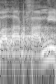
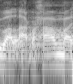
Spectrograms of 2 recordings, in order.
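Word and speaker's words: وَالْأَرْحَامَ: majrur min giriadatil jarri yaitu wal arhami diatafkan pada bihi tanpa mengulang huruf jar. Tapi jumhur tentu lebih keren karena jumhur ngikuti qiraah masyur wattaqwall alladzi tasaalu bihi wal arhama. Jadi jumhur memang bacanya wal arhama diatafkan ke Allaha bukan diatafkan ke bihi.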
